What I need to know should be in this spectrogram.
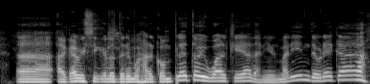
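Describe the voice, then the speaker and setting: In a very clean recording with a silent background, a man with a dark, mellow tone talks at a fairly quick pace with very wide pitch swings. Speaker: science podcast host. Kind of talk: casual chat.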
